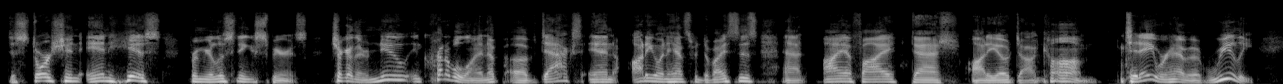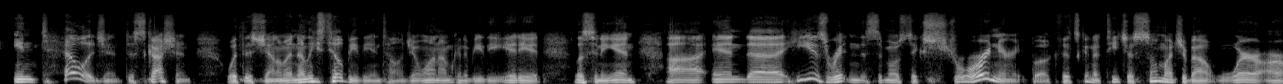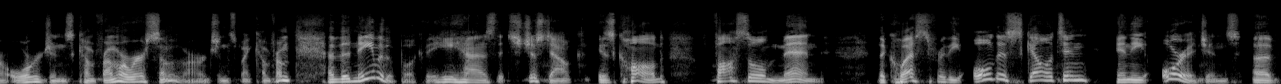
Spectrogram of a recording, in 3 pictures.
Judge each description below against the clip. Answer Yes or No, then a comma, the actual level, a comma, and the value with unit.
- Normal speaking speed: Yes, average, 170 wpm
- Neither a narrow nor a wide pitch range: No, wide, 5.8 semitones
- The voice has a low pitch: Yes, low, 115 Hz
